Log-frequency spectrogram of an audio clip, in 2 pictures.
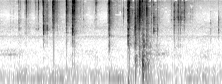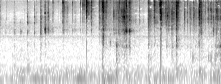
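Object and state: Bar of soap being scraped.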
